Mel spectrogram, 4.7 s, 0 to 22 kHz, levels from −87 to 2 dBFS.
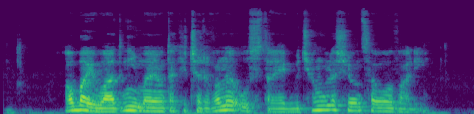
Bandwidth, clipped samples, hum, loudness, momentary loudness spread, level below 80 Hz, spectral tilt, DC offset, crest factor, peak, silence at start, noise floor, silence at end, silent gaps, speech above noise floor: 14.5 kHz; under 0.1%; none; -19 LUFS; 12 LU; -44 dBFS; -7.5 dB/octave; under 0.1%; 18 dB; -2 dBFS; 0.05 s; -49 dBFS; 0.4 s; none; 30 dB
